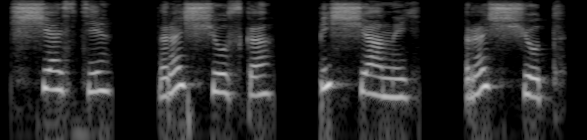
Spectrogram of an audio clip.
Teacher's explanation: SH se prononce comme Ш long, высший, масштаб, расшить, с шоколадом. SC passe en Ш мou long.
